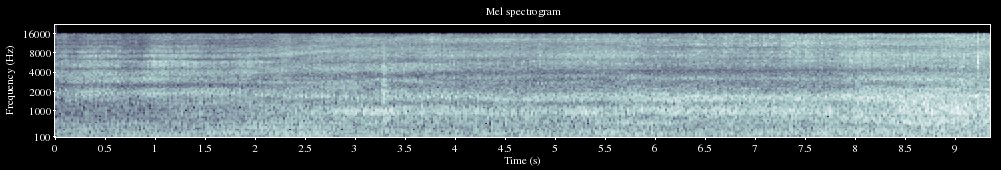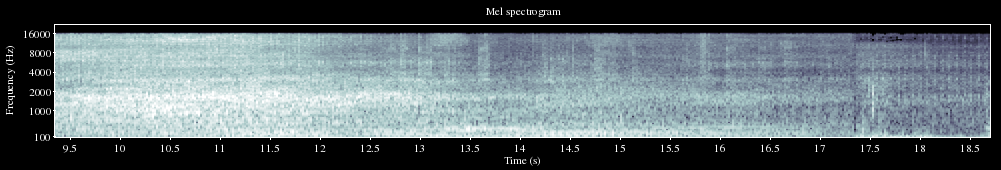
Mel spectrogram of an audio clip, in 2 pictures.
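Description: Toyota LandCruiser 79 series four-wheel drive driving along a soft sand track: its engine grows louder as it approaches, passes close about ten to twelve seconds in, then fades away. A short burst of wind rumble on the microphone comes near the end.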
